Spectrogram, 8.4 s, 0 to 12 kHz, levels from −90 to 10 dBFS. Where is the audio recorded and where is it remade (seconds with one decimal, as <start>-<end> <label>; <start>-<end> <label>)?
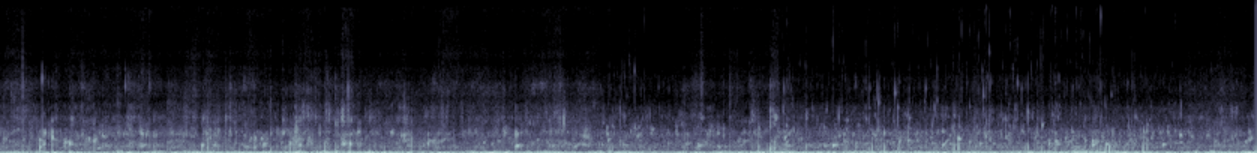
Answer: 0.0-4.0 remade; 4.0-4.5 recorded; 4.5-5.2 remade; 5.2-7.9 recorded; 7.9-8.4 remade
